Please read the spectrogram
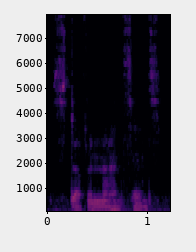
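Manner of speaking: quiet disdainful sniff. Acted. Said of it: "he sniffed".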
